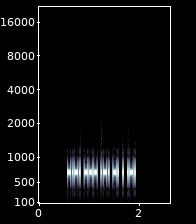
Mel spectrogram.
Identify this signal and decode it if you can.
Morse code, heard as a keyed tone, about 52 wpm, 700 Hz. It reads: CORNER
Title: Six Letter Words - 50wpm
